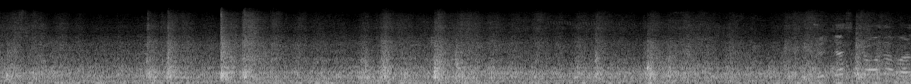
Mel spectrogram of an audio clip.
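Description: The Doronto Express runs over the Wardha river bridge with a loud, continuous rumble and a rhythmic clatter of wheels on the rails. Voices talk over the steady din.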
